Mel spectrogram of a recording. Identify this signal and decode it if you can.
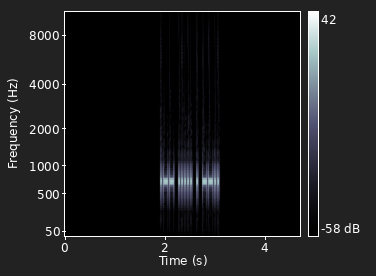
Morse code, heard as a keyed tone, about 40 wpm, 700 Hz. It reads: W5EZ
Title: USA Call Signs - 4 Characters - Repeated 3x - 40wpm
